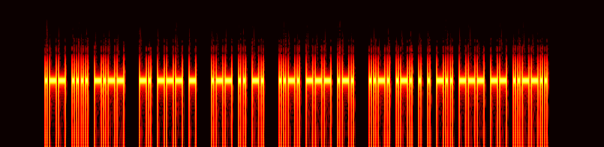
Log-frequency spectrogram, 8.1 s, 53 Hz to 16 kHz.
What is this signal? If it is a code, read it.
Morse code, heard as a keyed tone, about 40 wpm, 700 Hz. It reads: WHY NOT WIN FOR FREEDOM?
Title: Sentences from Top 1500 Words 40wpm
